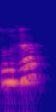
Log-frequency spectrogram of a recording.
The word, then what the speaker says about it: SUSE: So I work in this uh German company called Souza uh s u s e but it's the German pronunciation is soua and uh we have been around for over 30 years.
